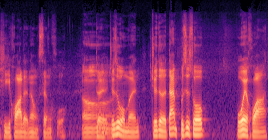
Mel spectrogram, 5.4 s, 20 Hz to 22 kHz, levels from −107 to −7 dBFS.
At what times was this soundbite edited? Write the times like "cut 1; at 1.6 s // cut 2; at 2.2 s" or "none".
none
